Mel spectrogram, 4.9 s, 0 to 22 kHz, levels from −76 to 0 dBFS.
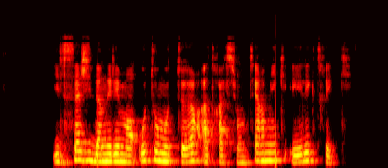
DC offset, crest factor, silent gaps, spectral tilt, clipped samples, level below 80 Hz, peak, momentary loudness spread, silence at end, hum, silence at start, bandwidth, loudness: under 0.1%; 18 dB; none; -6 dB/octave; under 0.1%; -64 dBFS; -6 dBFS; 12 LU; 0.55 s; none; 0.65 s; 9.2 kHz; -23 LUFS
